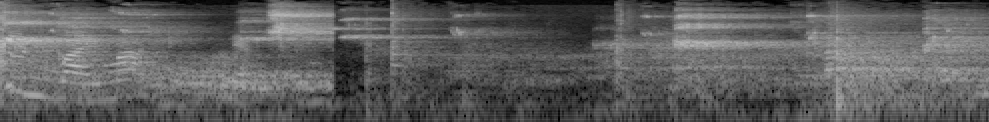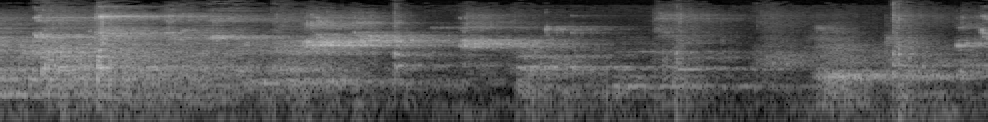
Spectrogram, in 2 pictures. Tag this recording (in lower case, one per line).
playing badminton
